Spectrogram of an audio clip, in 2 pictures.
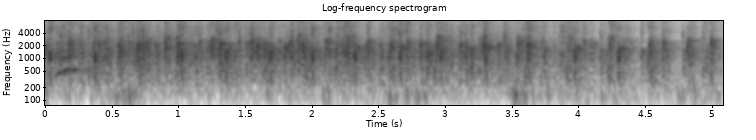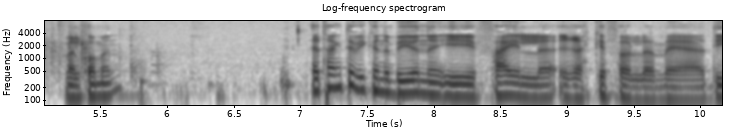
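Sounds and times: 
audience applause: 0.0s - 6.2s
speech: 5.2s - 5.9s, 7.1s - 10.1s.

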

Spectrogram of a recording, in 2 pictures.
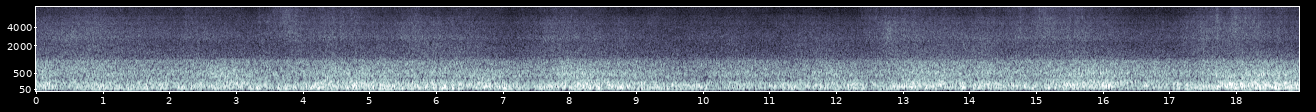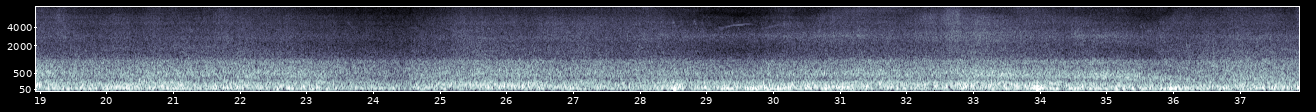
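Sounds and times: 
waves washing along the Omø coastline: 0.0s - 37.8s
wind buffeting: 28.0s - 37.8s.

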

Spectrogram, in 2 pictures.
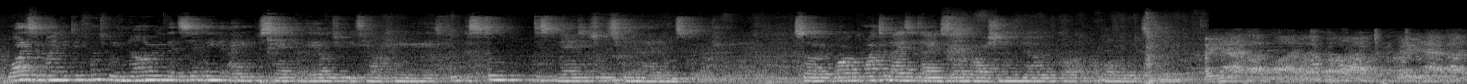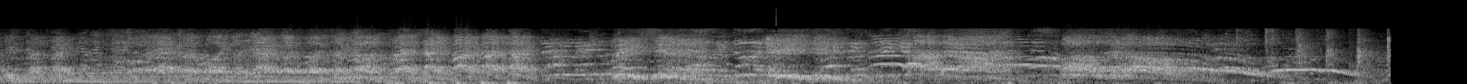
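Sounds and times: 
speech: 0.1s - 15.8s
Yarra Glen supporters cheering at the 2018 Yarra Valley Pride Cup football match: 12.1s - 28.6s.

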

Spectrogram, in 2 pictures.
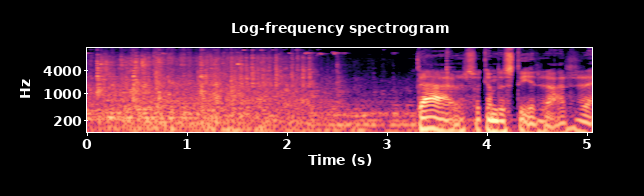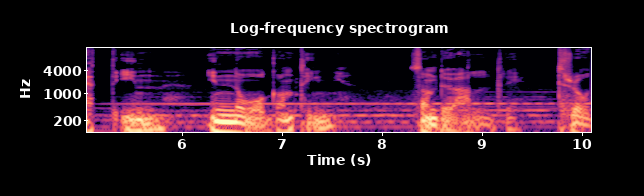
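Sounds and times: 
elevator door sliding open: 0.0s - 3.4s
speech: 3.3s - 7.7s, 8.3s - 10.0s.

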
